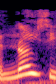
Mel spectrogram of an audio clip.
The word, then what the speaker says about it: Noysi: te recomiendo que le eches un ojo a Noisy, se escribe N-O-Y-S-I.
